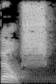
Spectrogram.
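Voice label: "belch", English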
